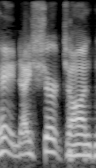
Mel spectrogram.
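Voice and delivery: put-on lazy, sluggish commentator voice. Retelling a puppet bit that mocks commenters: imitating the S J puppet. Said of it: "a Stuttering John commenter, and he's like".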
